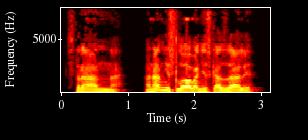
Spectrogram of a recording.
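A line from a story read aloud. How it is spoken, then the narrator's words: Skeptical snort. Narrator (Russian): хмыкнул я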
